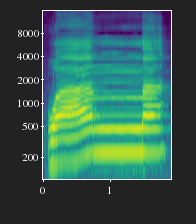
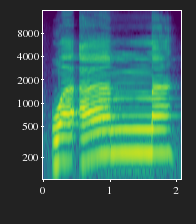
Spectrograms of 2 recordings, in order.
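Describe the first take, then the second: Both takes have the same delivery.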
